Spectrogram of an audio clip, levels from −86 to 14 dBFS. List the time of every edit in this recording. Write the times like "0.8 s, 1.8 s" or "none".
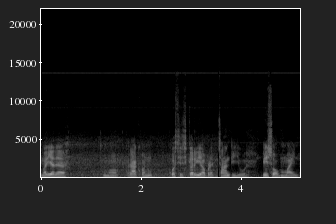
3.5 s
